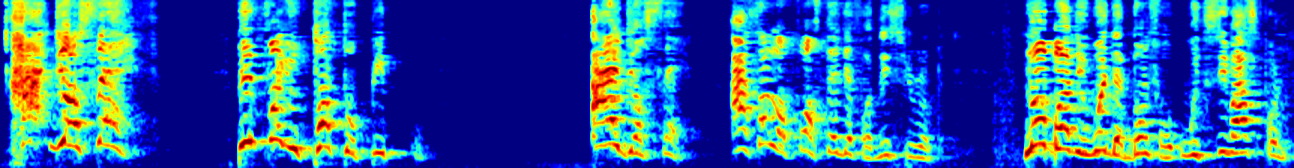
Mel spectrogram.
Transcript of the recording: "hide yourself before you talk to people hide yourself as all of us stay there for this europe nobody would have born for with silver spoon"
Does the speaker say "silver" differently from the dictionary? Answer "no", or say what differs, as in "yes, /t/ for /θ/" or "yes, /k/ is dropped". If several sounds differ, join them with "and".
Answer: yes, /l/ is dropped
